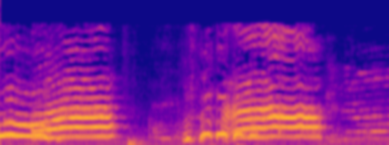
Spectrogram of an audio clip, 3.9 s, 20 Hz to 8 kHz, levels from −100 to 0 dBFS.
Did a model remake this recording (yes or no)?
no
